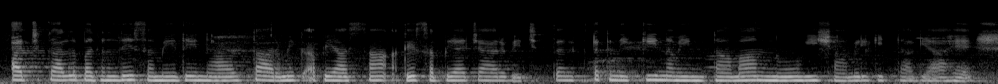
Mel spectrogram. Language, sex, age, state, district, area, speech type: Punjabi, female, 30-45, Punjab, Patiala, urban, spontaneous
